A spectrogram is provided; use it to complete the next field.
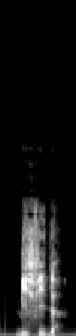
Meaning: bifid
- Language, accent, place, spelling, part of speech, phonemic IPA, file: French, France, Lyon, bifide, adjective, /bi.fid/, LL-Q150 (fra)-bifide.wav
